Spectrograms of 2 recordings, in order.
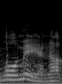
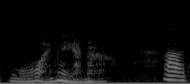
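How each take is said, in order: First: It is said in a defiant, challenging tone. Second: It is said in a humble, self-doubting tone. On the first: The speaker is challenging the request. The speaker calls it wrong. "但呢个语气唔系话，嘿，我咩人啊？咁啊，唔系咁。" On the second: The speaker feels unworthy of the task. The speaker calls it right. "真系谦卑啊！"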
